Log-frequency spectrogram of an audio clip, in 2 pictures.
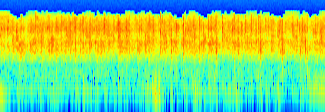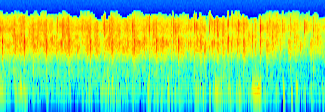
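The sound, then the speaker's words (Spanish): An audience breaks into sustained applause, a dense, steady wash of many hands clapping at even loudness for several seconds, with no talking over it. “Bueno, un aplauso muy especial.”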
